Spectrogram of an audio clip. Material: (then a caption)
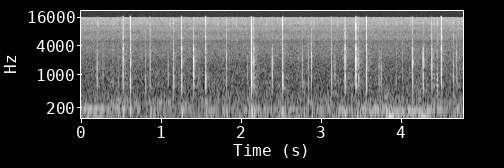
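Leather. Long nails tap quickly on a small, white, textured leather zip makeup bag lying flat, its soft, hollow body giving short, dry clicks that stop at once. The uneven taps sit over a steady low hum and faint static hiss.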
